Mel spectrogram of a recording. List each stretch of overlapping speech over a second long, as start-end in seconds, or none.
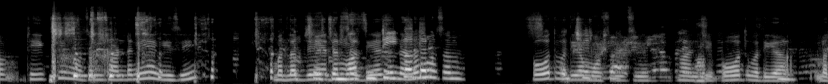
3.0-4.3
